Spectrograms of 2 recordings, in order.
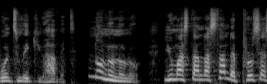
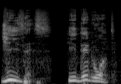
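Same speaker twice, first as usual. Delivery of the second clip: normal talking voice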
